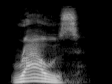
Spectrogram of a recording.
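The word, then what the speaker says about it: Rao's: It's pronounced as it's spelled. Rouse. – That's how you. – Like a rouse.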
